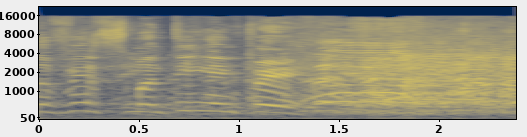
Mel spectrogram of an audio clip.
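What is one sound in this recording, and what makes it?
A young man raps forcefully at close range.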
